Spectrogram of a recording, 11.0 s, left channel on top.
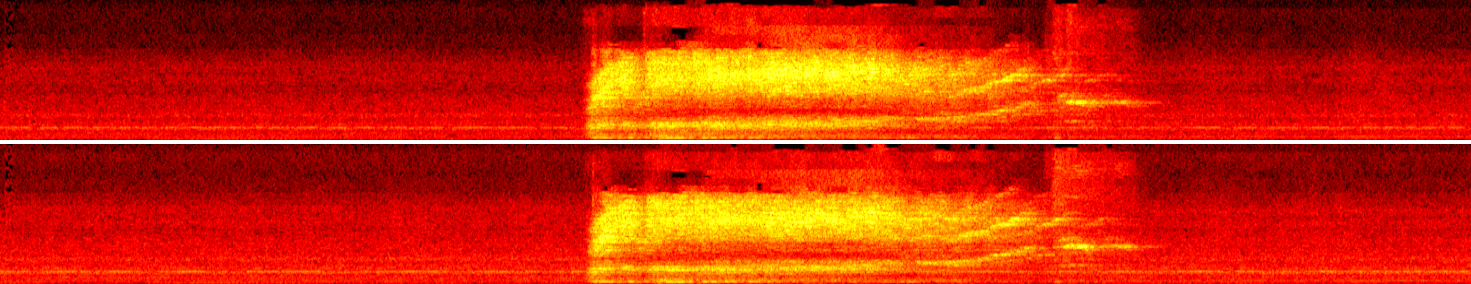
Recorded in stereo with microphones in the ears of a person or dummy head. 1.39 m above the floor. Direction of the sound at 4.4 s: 50° left (ahead or behind).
